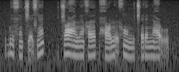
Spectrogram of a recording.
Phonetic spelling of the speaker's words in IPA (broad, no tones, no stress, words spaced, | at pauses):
ɓɪxɛ̃ t͡ʃɛ̰ɕɛ̃ | t͡ʃɒʕə̃ɹɛ̃χɜ | ħɒ ɹə̰ xõŋɪt͡ʃʼɛɾɛ ŋɛ̃ʕo̰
